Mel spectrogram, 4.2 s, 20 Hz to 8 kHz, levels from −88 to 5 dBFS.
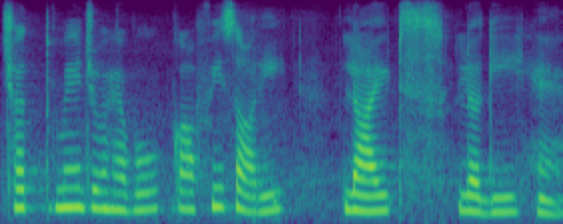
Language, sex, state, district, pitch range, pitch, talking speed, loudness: Hindi, female, Himachal Pradesh, Shimla, 200-245 Hz, 225 Hz, 140 wpm, -18 LUFS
